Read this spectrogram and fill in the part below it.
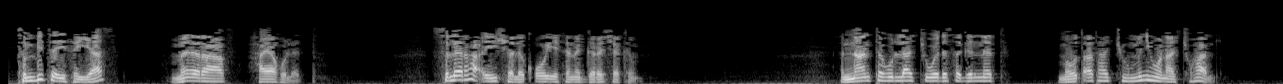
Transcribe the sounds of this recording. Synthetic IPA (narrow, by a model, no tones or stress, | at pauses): t̪ʰɨmbit̪ʰəisəjːas | məʔɾaf | hajahulət̪ː | sɨləɾaʔɨjʃɛləkʼo̞jɛt̪ʰənəɡːəɾəʃɛkʰɨm | ʔɨnːant̪ʰəhulːat͡ʃːɪwɔd̪əsəɡənːət̪ | məwt̪ʼat̪ʰat͡ʃːɪhmɨnjɪho̞nat͡ʃːɪɦal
